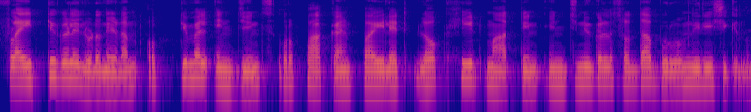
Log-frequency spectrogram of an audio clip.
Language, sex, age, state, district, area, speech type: Malayalam, male, 18-30, Kerala, Wayanad, rural, read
